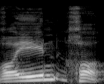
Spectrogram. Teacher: কণ্ঠনালীর শেষ হইতে, মানে গলার শেষ ভাগ থেকে উচ্চারিত হয় গইন খ। গইন, এই যে মোটা করে, মোটা করে বলতে হবে গইন খ।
